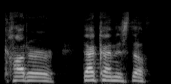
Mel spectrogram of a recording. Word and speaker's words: Qatar: Because every time um I'm watching this, everyone pronounces it guitar. What's How do you pronounce the name of that country? Does anybody have a definitive answer? I've been there several times. The real way is like cutter with like a It's weird.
